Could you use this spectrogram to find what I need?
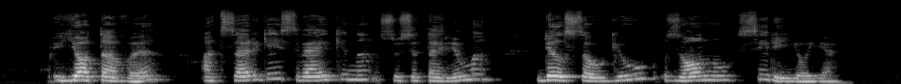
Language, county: Lithuanian, Klaipėda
